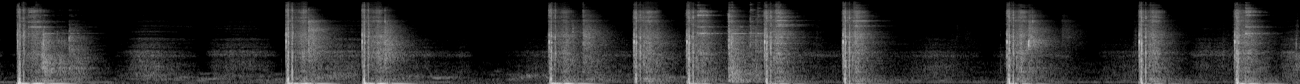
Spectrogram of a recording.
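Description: A VFC URGI V3 gas blowback airsoft rifle fires at cheap Texas Star plate targets, about fifteen sharp, loud cracking shots in uneven single and double bursts, each followed by a brief ringing decay, with no talking.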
